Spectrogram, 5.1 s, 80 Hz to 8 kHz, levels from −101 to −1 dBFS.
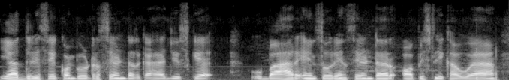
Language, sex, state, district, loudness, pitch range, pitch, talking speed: Hindi, male, Jharkhand, Garhwa, -18 LUFS, 135-155 Hz, 145 Hz, 175 wpm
